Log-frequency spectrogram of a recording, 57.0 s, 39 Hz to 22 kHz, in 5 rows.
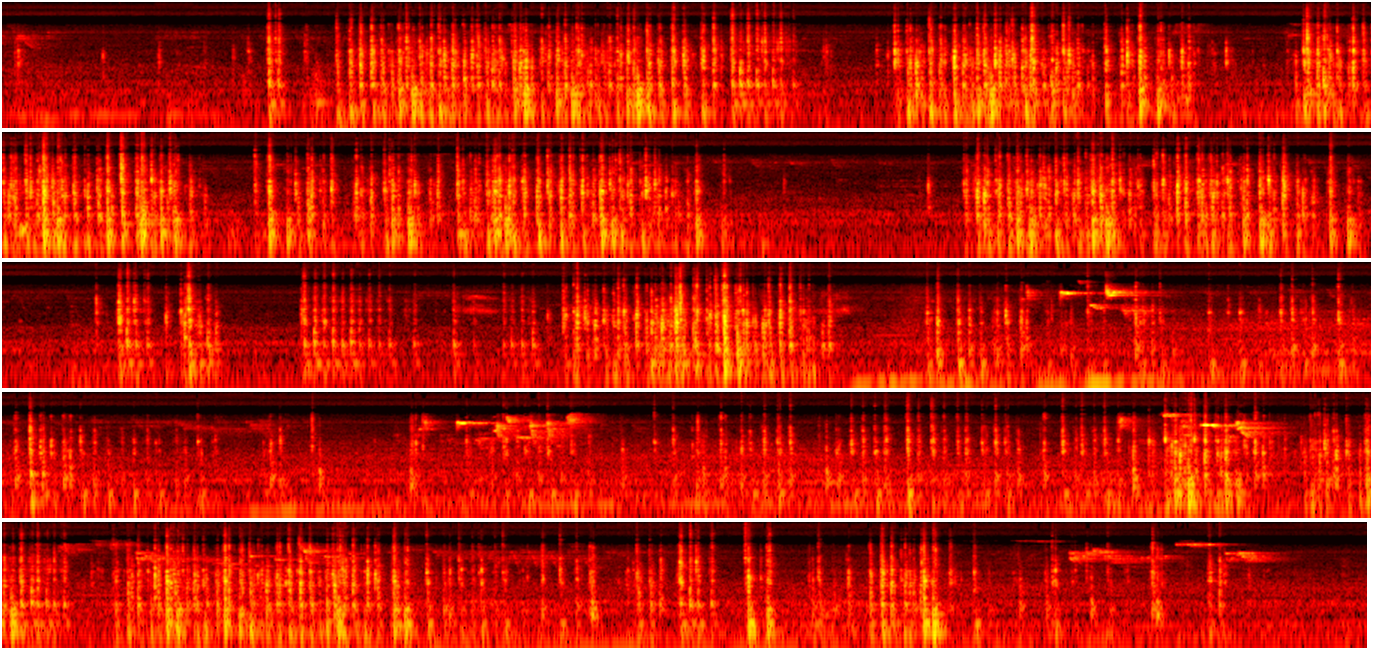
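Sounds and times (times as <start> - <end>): bird chirping: 0.0 - 5.4, 8.7 - 12.1, 15.0 - 23.5, 29.0 - 40.0, 43.2 - 51.5, 53.8 - 56.4
keyboard typing: 0.8 - 17.7, 19.1 - 56.2.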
